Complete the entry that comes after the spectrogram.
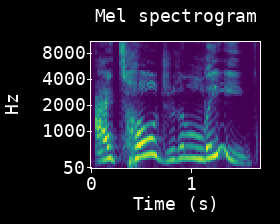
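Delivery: a fed-up bear, drawn out; cried out. A narrator's reading. Bear orders mouse out, upset outcry. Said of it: "cried Bear".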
